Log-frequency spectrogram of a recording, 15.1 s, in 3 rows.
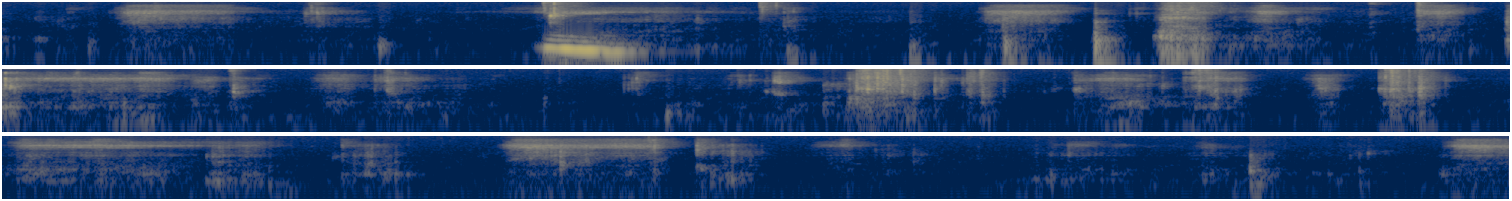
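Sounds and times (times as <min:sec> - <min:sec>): chewing crunchy food: 0:04.0 - 0:15.0.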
